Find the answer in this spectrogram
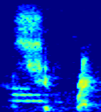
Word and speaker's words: shipwreck: is apologies she looked shipwreck no W of that is okay sheep red sheep record when you have w+ are don't pronounce w say shipwreck okay okay thank you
